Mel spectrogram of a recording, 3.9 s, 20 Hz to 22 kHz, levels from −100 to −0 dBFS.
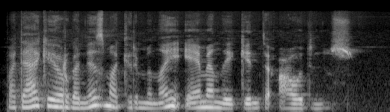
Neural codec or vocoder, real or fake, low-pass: none; real; 14.4 kHz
